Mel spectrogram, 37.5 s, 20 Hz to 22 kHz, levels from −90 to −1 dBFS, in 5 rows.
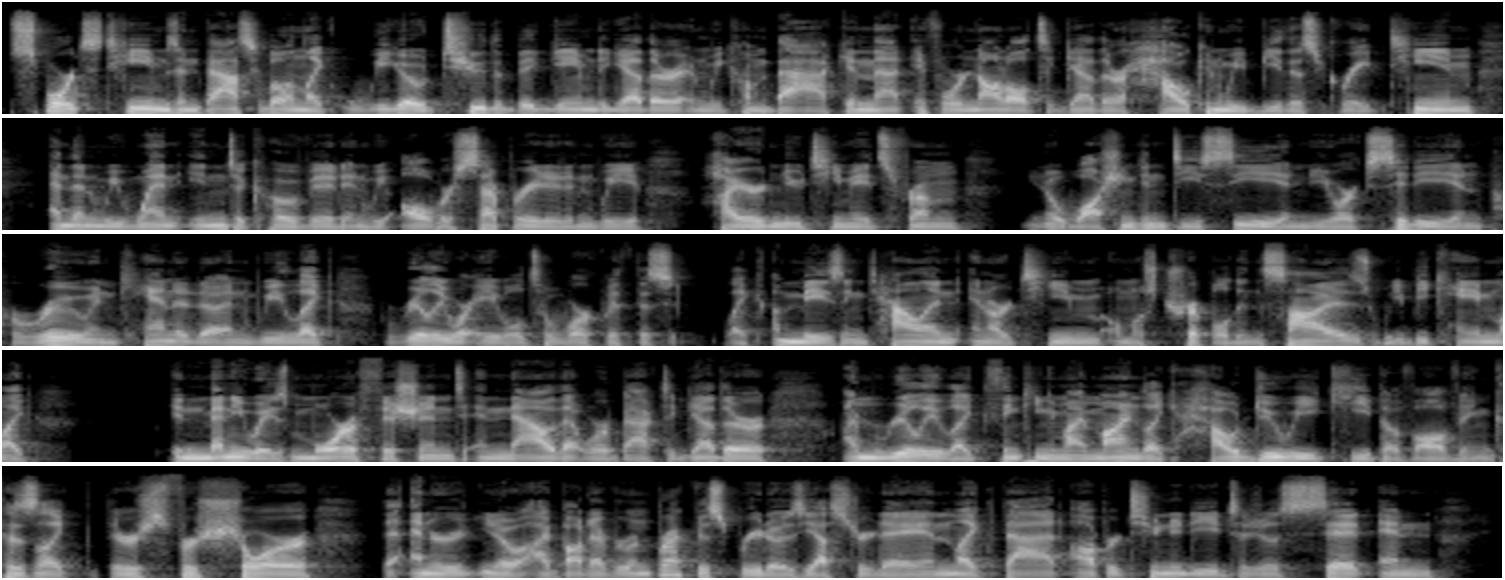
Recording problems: none

